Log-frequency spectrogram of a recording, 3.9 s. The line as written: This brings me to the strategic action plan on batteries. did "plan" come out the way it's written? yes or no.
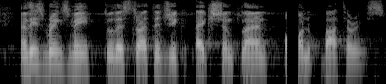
yes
